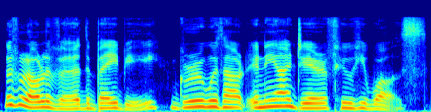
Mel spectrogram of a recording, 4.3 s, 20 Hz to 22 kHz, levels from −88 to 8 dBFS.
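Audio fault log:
Nothing stood out on listening to this speech clip.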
